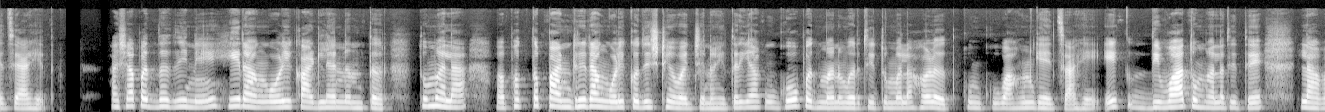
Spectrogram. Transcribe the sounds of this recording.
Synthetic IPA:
jt͡seaɦḛt̪ | əɕapəd̪ʱːət̪inehiːɾãŋɡoɭiːkaɽljanənt̪əɾt̪um̤alafək̚t̪əpaɳɖɾiːɾãŋɡoɭiːkəd̪ʱiːt͡sʈʰeʋajt͡ɕenaɦit̪əɾjaɡopəd̪manʋəɾt̪iːt̪um̤alaɦəɭət̪kuŋkuʋaɦuːnɡʱjajt͡səa̰ɦeʔekd̪iʋat̪um̤alat̪it̪ʰelaʋa

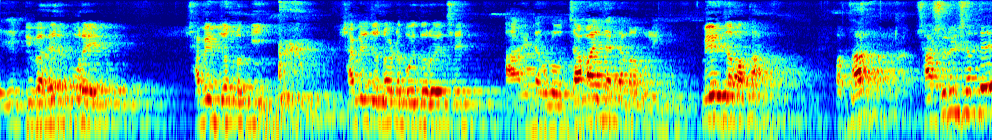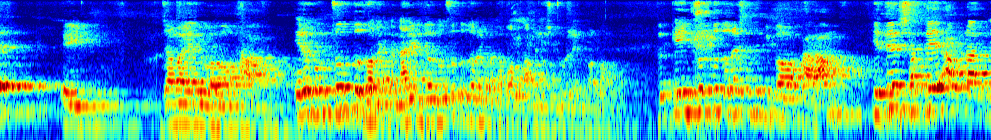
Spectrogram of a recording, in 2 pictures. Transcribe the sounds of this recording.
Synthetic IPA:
bibaɦeɾpɔɾe | ʃamiɾd͡ʑonːoki | ʃamiɾd͡ʑonːoejʈabojd̪ʱoɾojet͡ɕʰeaɾeʈaɦolod͡ʑamajd͡ʑat̪eamɾakoɾimeɾd͡ʑamat̪a̰ | ɔɾt̪ʰat̪̚ʃaʃoɾiɾʃat̪ʰeej | d͡ʑamaeɾibaɦoɦaɾameɾɔkomt͡ɕot̪od̪ʱɔneʈanaɾiɾd͡ʑonːot͡ɕot̪od̪ʱɔneɾkɔt̪ʰabɔllamisʈuɾlekkɔɾla̰m | t̪oʔejt͡ɕont̪ːod̪ʱɔneɾʃat̪ʰebibaɦokaɾamed̪eɾʃat̪ʰeap̚naɾ

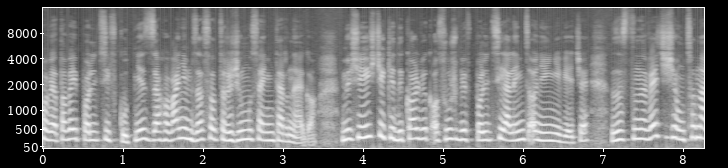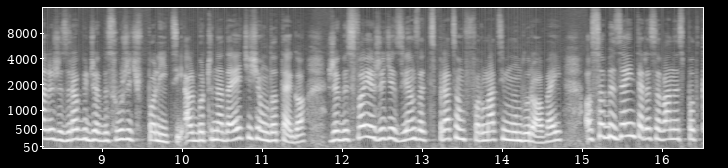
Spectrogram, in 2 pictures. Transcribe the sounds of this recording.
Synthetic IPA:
pɔvʲjat̪ɔvɛjpɔlʲit̪sʲjifkut̪ɲɛzːaxɔvaɲɛmzasat̪ɾɛʑimusaɲit̪aɾnɛ̰ɡɔ̰mɘɕlɛiɕt͡ɕɛkʲɛd̪ɘkɔlvʲjɛkɔswuʐbʲjɛfpɔlʲit̪sʲjialɛɲit̪sɔɲejɲɛvʲjet͡ɕɛzast̪anavʲjajt͡ɕɛɕɛt̪sɔnalɛʐɘzɾɔbʲid͡ʑʐɛbɘswuʐɘt͡ɕfpɔlʲit̪sʲjḭʔalbɔt͡ʂɘnad̪ajɛt͡ɕɛɕɛd̪ɔt̪ɛɡɔʐɛbɘsfɔjɛʐɘt͡ɕɛzvʲjɔ̃w̃zat͡ɕspɾat̪sɔ̃w̃fːɔɾmat̪sʲjimund̪uɾɔvɛjʔɔsɔbɘzaint̪ɛɾɛsɔvanɛspɔt̪k

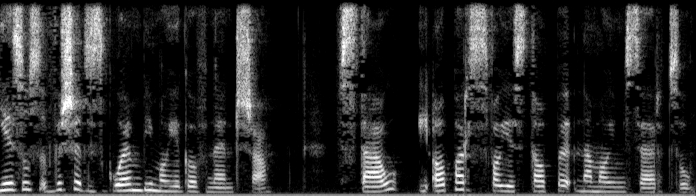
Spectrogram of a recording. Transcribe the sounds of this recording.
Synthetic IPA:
jɛzuzvɘʂɛd̪zɡwɛmbʲimɔjɛɡɔvnɛntʂa | fst̪aw | iʔɔpaɾsfɔjɛst̪ɔpɘnamɔjimsɛɾt̪su

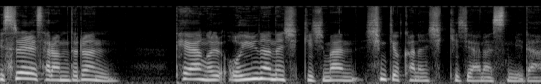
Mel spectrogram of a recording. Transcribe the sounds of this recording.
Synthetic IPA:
isʰɯɾaeɭsʰaɾamdɯɾɯn | pʰe̞jaŋɯɭʌjunanɯnɕʰi̥kʰid͡ʑimanɕʰink͈jʌkʰanɯnɕʰi̥kʰid͡ʑianas͈ɯmɲida

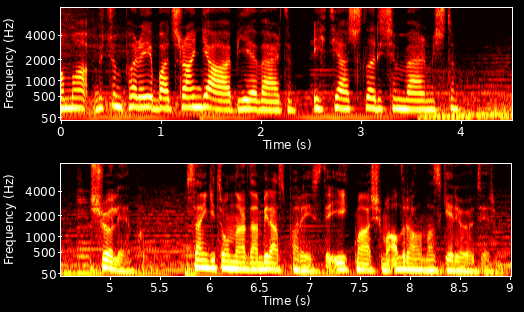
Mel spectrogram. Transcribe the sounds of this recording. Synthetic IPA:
amabyt̪ʰynpʰaɾajɯbat͡ʃɾaŋɟiaːbijɛvæɾd̪imiçt̪ʰijat͡ʃlˠaɾit͡ʃʰinvæɾmiʃt̪ʰim | ʃøjlʲɛjapʰɯ | sænɟit̪ʰo̞nlˠaɾd̪anbiɾazpʰaɾaist̪ʰɛ̰ʔilʲc̚maːʃɯmɯalˠɯɾalˠmazɟe̞ɾɛød̪eɾim

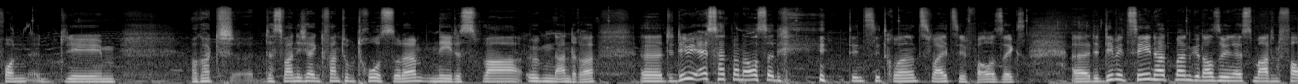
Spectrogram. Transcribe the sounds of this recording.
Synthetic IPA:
fɔndeːm | ʔoːɡɔtɛd̥asv̥aːɐnɪçtaɪnkv̥antʊmtʁ̥oːstʔoːɾɐnəd̥asv̥aːɐʔɪɐɡŋ̩tn̩ʔandəʁ̞ɐʔɛːdeːndeːbeːɛshatmanaʊsɐde | md̥eːnt͡sitʁ̥onnt͡sv̥aɪt͡seːfaʊzɛksʔɛːdeːndeːbeːt͡seːnhatmanɡənaʊzoviːenɛsmaɐtɪnfa

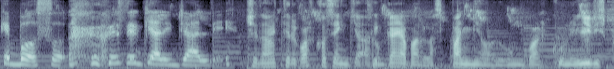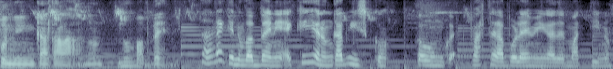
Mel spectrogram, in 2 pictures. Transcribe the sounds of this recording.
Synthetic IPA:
kebːɔsːokwest̪iokjaːlid͡ʒːalːit͡ʃɛd̪ːamet̪ːeɾekwalkɔːsaiŋkja̰ːɾeoɡːajapa̰rlaspaɲːɔ̰ːlokoŋkwalkuːnoeʎːirispond̪eiŋkat̪ala̰ːnonoɱvabːɛ̰ːneanonɛkːenːoɱvabːɛːneʔɛkːeiːonoŋkapiskokomuŋkwepart̪elapolɛːmikad̪elmat̪ːiːno

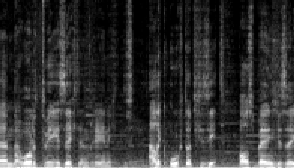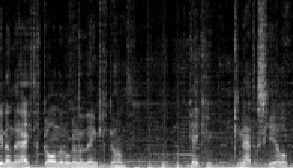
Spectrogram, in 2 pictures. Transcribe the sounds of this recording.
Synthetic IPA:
əmdaːrʋɔrdəntʋeːɣəzɪxtənvəreːnəxt̚d̥ɵs | ɛləkoːxtdɑtxəzitpɑlˠsbɛjənɣəzeːɣənaːndərɛxtərkɑntɛnoːkaːndəlɪŋkərkɑnt | kɛjkhənknɛtərsxeːlˠɔp

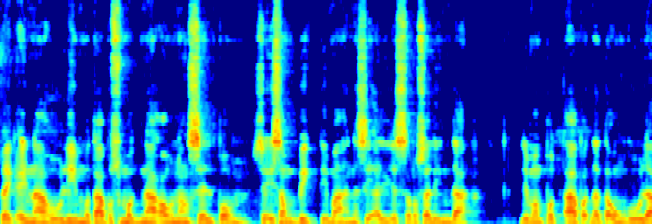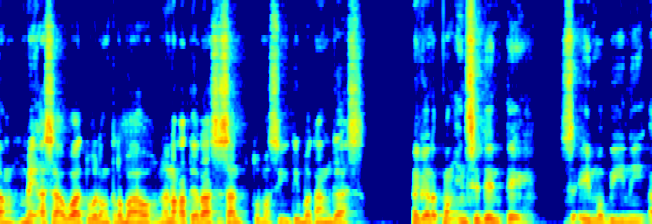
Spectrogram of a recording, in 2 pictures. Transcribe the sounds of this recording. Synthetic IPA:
pɛkɐjnɐɦuːlimɐt̪aːpo̞smɐɡ̚naːkɐwnɐŋsɛlfpownsɐʔɪsaŋbik̚t̪ɪmɐnɐsiʔaljɐsɾosɐlind̪ɐ | lɪmɐmpot̪ʔaːpɐt̪̚nɐt̪ɐʔoŋɡuːlɐŋmɐjʔɐsaːwɐʔɐt̪wɐlaŋt̪ɾɐbaːho̞nɐnɐkɐt̪ɪɾasɐsant̪t̪omɐsiːt̪ɪbɐt̪aŋɡɐs | nɐɡɐnap̚nɐŋɪnsɪd̪ɛnt̪ɛ | sɐʔɛjmɐbiːni

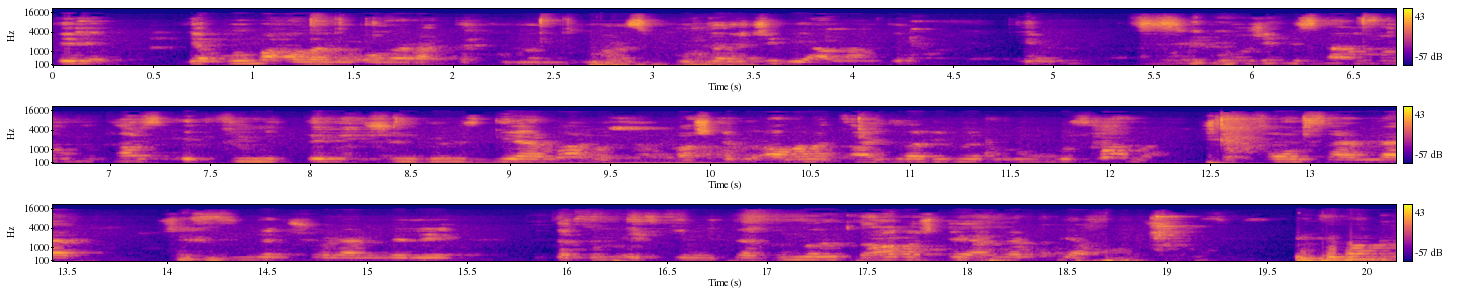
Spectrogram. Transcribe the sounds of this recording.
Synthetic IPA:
lʲeɾin | japʰɯlˠmaːlˠanɯo̞lˠaɾak̚t̪akʰulˠːanud̪mɯzkʰuɾt̪ʰaɾɯd͡ʒɯbialˠand̪ɯ | ɛ | sizinpɾo̞ʒemizd̪ænso̞nɾabuk̪ʰazɛt̪cʰinlʲicʲlʲeɾid̪yʃynd̪yːnyzbijæɾvaɾmɯbaʃkabiɾalˠanakʰajd̪ɯlˠabilʲmɛd̪uɾumunuzvaɾmɯ | iʃt̪ʰɛkʰo̞nsæɾlʲæɾ | iʃt̪ʰɛsynːɛt̪t͡ʃø̞lʲænlʲe̞ɾi | bit̪ʰakɯmɛt̪cʲʰinlʲiclʲæɾbunlˠaɾɯnd̪aɦabaʃkajæɾlʲæɾd̪ɛd̪ijap̚mamuʃu | zetid̪an

